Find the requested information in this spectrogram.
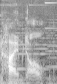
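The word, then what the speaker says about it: Heimdallr: so trist context you do not pronounce the r in Heim doll um it helps Kyer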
